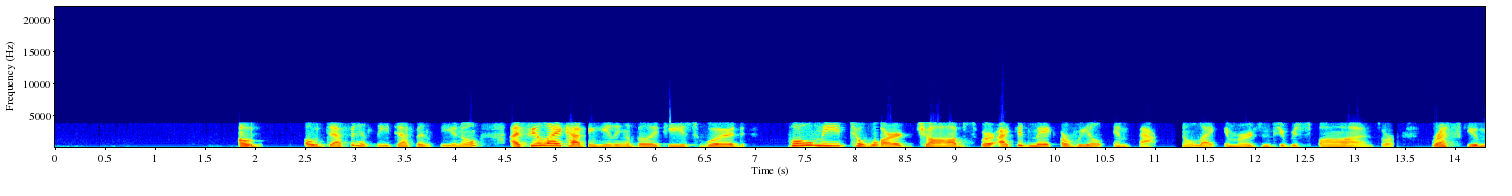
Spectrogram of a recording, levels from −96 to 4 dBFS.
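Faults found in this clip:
Packet loss with pitch repetition at 1.92 s (40 ms), 5.26 s (80 ms, after "know I feel like"), 8.20 s (60 ms, after "abilities would pull me"), 11.20 s (100 ms), and 13.34 s (80 ms, after "know like emergency response"). Symptom: a brief buzzy held tone, and on the longer gaps a fade into a dropout. The likely component is jitter buffer concealment replaying the last pitch cycle, which fits 20 ms packets. On the waveform, identical repeated cycles decay. On the spectrogram, frozen flat harmonics taper off. The G.711 mu-law path has its usual 4 kHz band edge.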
